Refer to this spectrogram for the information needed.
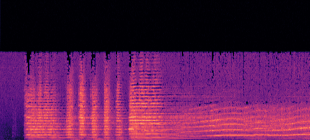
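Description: Fire engines evacuate from a fire at Latigo Canyon, pulling away with sirens blaring, first a rapid pulsing horn-like blast, then a long wailing siren that rises and falls steadily over a low engine rumble.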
